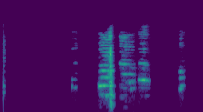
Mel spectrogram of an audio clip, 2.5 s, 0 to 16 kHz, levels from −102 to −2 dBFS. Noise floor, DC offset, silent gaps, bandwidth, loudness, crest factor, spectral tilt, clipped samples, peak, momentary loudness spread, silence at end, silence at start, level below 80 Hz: under -90 dBFS; under 0.1%; 1.89-2.23 s; 7.4 kHz; -40 LUFS; 30 dB; 1.5 dB/octave; under 0.1%; -16 dBFS; 22 LU; 0.25 s; 1.25 s; -88 dBFS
